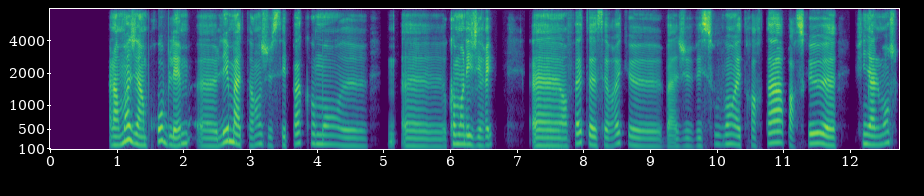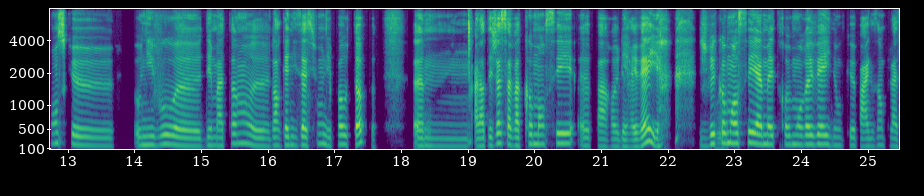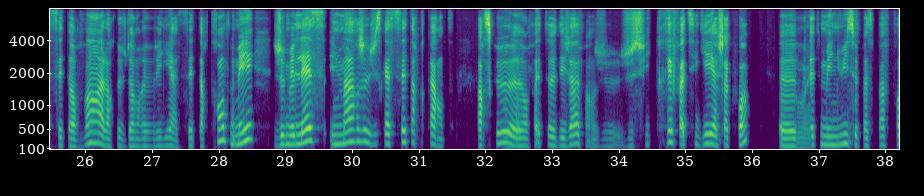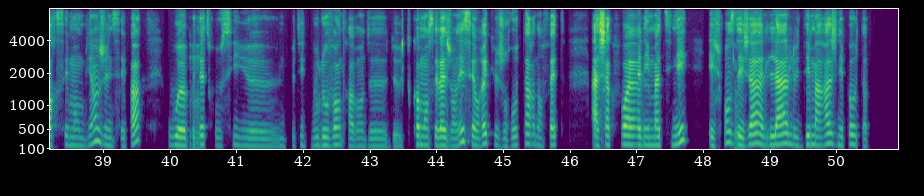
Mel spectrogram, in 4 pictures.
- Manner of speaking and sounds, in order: chuckle; tapping; stressed: "très"
- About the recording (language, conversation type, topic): French, advice, Pourquoi ma routine matinale chaotique me fait-elle commencer la journée en retard ?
